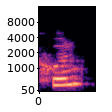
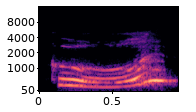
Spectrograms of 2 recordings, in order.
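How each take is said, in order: First: The syllable has a plain, unmarked pitch. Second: The pitch dips low and then rises. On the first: "it's very natural... It has no specific uh, pronunciation" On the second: "this one starts up, goes down, and again up"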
